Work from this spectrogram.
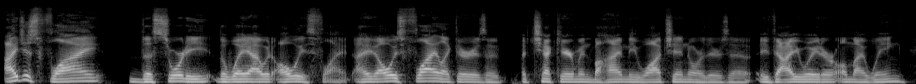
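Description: A man's voice: mid-range voice, steady tone, normal speed, few pauses. Earnest man coaching pilots, rhetorical questions. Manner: earnest, conversational, asks himself rhetorical questions. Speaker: former fighter pilot giving flying advice. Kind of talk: direct-to-camera instructional talk. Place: small dark studio room. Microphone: studio mic on stand in front of him.

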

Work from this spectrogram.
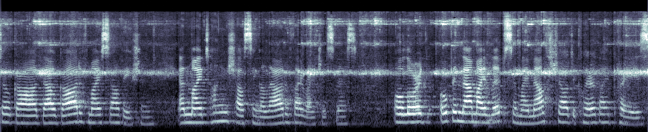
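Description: Woman, solemn liturgical reader, measured formal recitation, long church-like reverb, loud background noise. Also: medium pitch. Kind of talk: solemn chanted recitation of psalms and hymns. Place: large reverberant interior.

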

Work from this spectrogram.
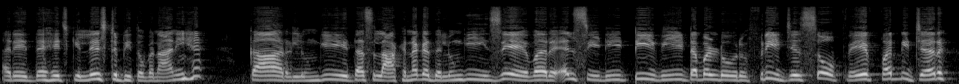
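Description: A woman voicing a scolding, greedy middle-aged housewife in a cartoon, with an emphatic, sharp-tongued delivery. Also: mid-range voice, takes it slowly, natural voice. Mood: greedy, defiant. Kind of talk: animated cartoon dialogue.

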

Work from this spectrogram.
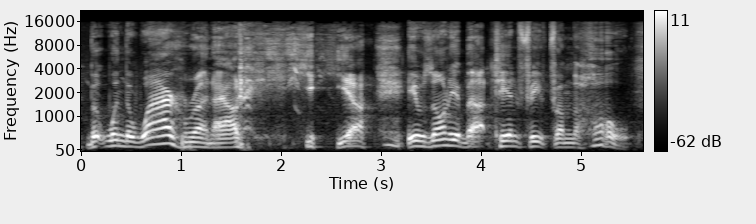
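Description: A man's voice: mid-range voice, fairly bright tone. A middle-aged or older man with an Appalachian American accent, telling a story in a homespun way and prone to chuckling. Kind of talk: folksy first-person storytelling.

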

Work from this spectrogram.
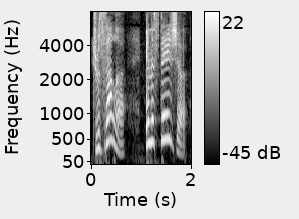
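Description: A woman voicing a cold, mean middle-aged stepmother in a children's storybook, commanding and deliberate. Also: very high voice, very animated, a bit bright, no room sound, pitched above the performer's own voice, heavily acted. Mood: calling sharply. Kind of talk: children's storybook read-aloud.

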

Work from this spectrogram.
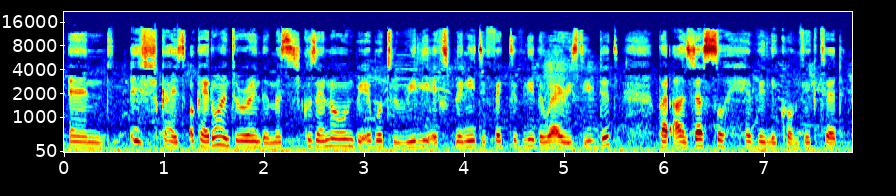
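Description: A woman's voice: low voice, steady tone, quick pace. A woman in her thirties from Zambia, with a Zambian accent that slips toward South African, chatting earnestly to her phone camera in a rambling, filler-filled way beside a parked car. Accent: Zambian, slipping into South African. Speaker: vlogger. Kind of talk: casual selfie vlog chat. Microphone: phone held at arm's length. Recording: phone audio with outdoor noise.

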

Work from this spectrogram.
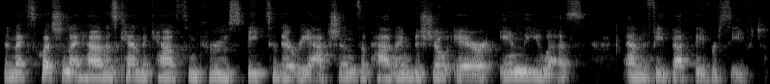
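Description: A woman's voice: low-pitched, fairly even intonation, normal speed, rough recording. A woman moderating a video call panel, reading audience questions in an upbeat way.

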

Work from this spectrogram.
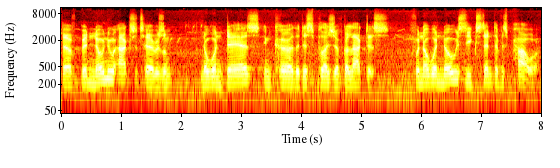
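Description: A man's voice: lowish voice, fairly even intonation, normal speed, slight background noise, close to an everyday voice. A man narrating a comic book story in a formal, grave, scripted style.

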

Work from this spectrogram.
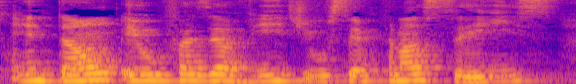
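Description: A young woman in her twenties, a native French speaker with a French accent, chatting to camera with many fillers and pauses as she answers viewer comments. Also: medium pitch, steady tone, a little mellow, echoey room, faint music behind. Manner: hesitant, many fillers, switches into English. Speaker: vlogger. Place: small indoor room.

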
